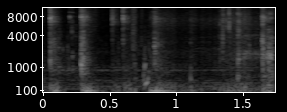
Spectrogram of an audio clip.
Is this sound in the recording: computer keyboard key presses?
yes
